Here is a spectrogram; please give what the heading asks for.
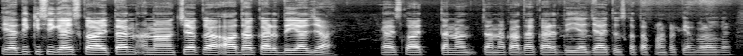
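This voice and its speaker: A man's voice: medium pitch, completely flat delivery, slow pace, clean tone. A man with a Bihari accent teaching an exam quiz lesson, reading questions aloud, often repeating them, then giving the answers.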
